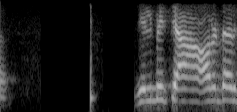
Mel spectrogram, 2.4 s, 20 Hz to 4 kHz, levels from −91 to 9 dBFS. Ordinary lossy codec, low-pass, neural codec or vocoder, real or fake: none; 3.6 kHz; none; real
